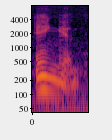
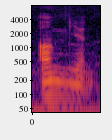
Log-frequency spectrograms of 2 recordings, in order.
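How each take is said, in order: First: It is said in a broad Scottish accent. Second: It is said in a standard English accent.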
